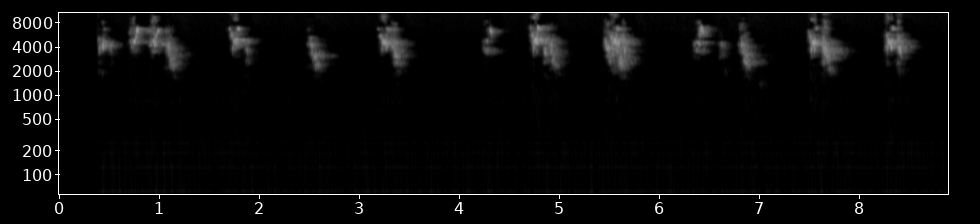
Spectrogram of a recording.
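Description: A songbird chirping: a run of short, high chirps, most sliding down in pitch, about one to two a second with silence between them.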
